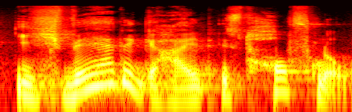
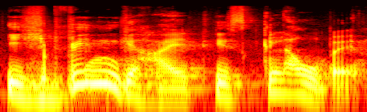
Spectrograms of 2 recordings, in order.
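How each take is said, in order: First: Slow, leaning hard on "werde"; stress on werde. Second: Slow, punching "bin" as the key word; stress on bin. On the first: Testifying to the interviewer, stressing werde. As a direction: land the weight on "werde", the word for hope. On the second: Contrasting faith with hope, stressing bin. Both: Shown as a demonstration.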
